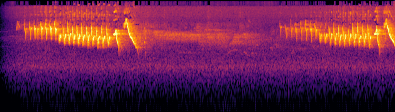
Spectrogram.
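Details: Forest birds chirping: a bird sings a fast, even series of high, bright notes that swells over about two seconds and ends in sharp downward slurs, then repeats after a pause, over steady broadband background hiss.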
